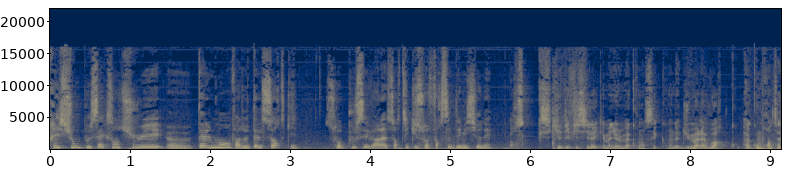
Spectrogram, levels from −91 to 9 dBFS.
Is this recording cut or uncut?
uncut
